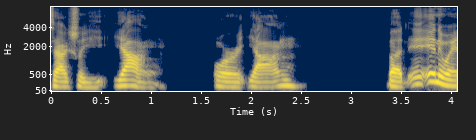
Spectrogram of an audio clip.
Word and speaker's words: Yang: in Chinese it's actually young or young but anyway in English we pronounce it yang like yin yang even though in Chinese that's actually pronounced young but in any case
